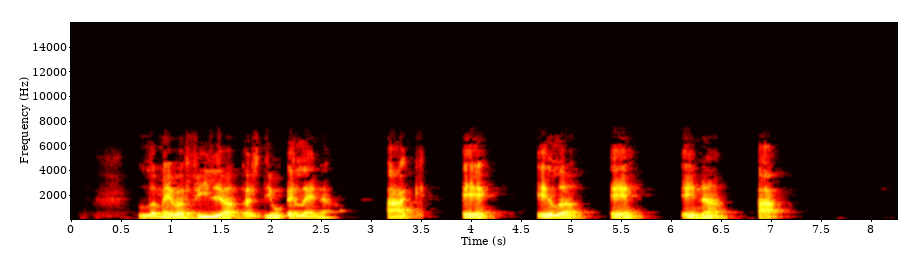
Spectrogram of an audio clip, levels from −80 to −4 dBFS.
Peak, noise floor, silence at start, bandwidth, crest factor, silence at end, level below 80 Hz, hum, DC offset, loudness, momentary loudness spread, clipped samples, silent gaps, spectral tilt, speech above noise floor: -2 dBFS; -73 dBFS; 0.65 s; 7 kHz; 16 dB; 1.15 s; -58 dBFS; none; under 0.1%; -16 LUFS; 15 LU; under 0.1%; none; -7 dB/octave; 59 dB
